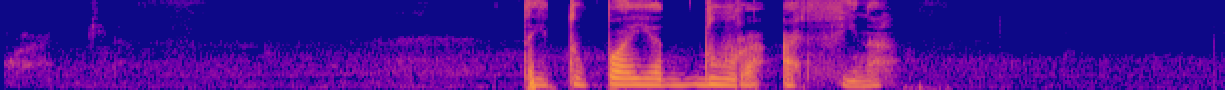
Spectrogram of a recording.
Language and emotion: Russian, angry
